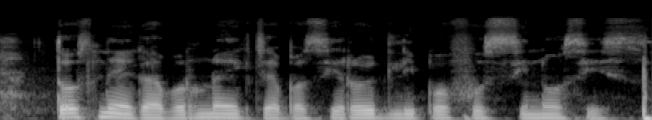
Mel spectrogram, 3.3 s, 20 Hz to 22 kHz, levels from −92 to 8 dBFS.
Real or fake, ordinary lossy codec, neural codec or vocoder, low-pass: real; none; none; none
